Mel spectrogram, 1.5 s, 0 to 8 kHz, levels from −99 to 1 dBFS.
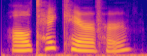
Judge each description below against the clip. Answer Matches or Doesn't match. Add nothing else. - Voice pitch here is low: Doesn't match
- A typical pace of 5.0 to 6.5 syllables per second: Doesn't match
